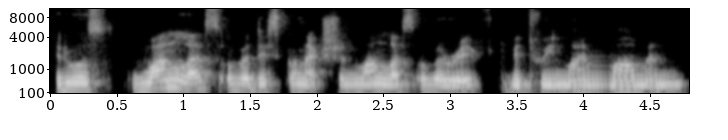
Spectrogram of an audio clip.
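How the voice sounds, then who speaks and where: A woman's voice: lowish voice, flat delivery, normal speed, a little mellow. Woman recounting personal stories in conversation. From Czech Republic. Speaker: parenting coach, interview guest.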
